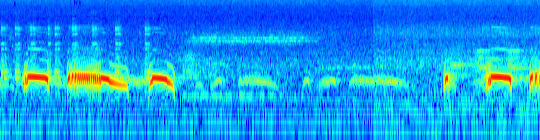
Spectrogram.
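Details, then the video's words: Spotted dove lure recording, 'thúc gù' and 'gáy gọi': a burst of hooked coos and a long drawn coo, a stretch of soft low murmuring coos, then loud coos resuming at the end. "chim cu gáy kích bổi thúc gù + gáy gọi. tiếng chim cu cườm gù thúc bài bản ra nhiều bài"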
